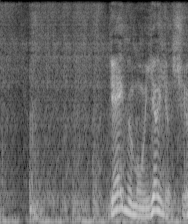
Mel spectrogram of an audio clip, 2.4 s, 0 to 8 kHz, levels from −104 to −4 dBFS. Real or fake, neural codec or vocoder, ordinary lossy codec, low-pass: fake; codec, 16 kHz, 4.8 kbps, FACodec; none; none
